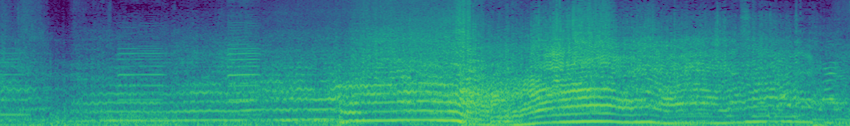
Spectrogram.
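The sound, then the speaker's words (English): A Toyota rally car races past on a World Rally Championship stage. Its loud engine roars steadily, climbs in pitch as it nears, then drops sharply as it passes and keeps howling as it pulls away. “Oh, here comes one of the Toyotas. Listen to this.”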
